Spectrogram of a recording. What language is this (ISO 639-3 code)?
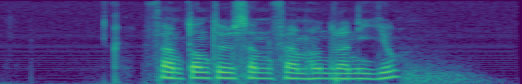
swe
